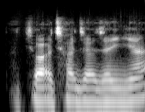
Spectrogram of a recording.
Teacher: च, छ, ज, झ, इया बोलिएगा, आपका जबान जाके ऊपर सटेगा तालू में। जबान ऊपर। च, छ, ज, झ, इया तालू पूरा।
